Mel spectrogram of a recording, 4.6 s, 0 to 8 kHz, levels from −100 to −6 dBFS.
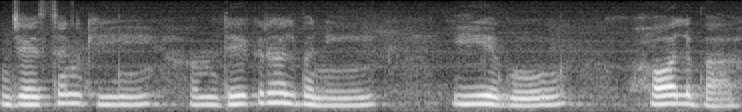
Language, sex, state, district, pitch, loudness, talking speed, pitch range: Bhojpuri, female, Uttar Pradesh, Ghazipur, 215 Hz, -18 LUFS, 130 wpm, 205-230 Hz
